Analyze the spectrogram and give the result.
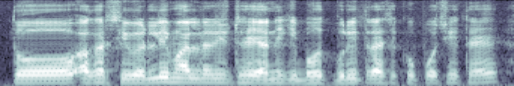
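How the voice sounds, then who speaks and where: A man's voice: medium pitch, steady tone, fairly quick, dark tone, clear, resonant tone. A man, a doctor, giving child nutrition advice on a studio health show, explaining patiently with frequent hesitations. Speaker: doctor guest.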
